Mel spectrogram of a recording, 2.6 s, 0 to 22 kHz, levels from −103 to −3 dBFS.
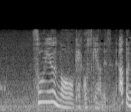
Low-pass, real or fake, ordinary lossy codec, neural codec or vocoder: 7.2 kHz; real; none; none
